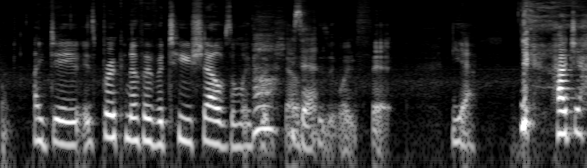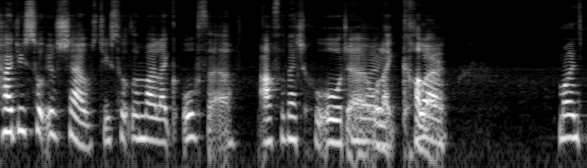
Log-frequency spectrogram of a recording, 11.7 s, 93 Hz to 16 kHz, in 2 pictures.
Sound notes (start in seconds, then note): 3.1 gasps; 3.9 quietly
